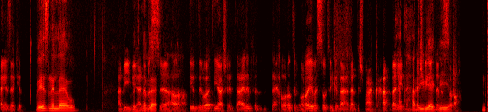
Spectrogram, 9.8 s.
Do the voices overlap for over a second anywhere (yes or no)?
yes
